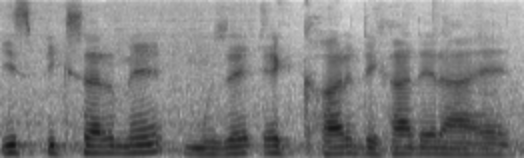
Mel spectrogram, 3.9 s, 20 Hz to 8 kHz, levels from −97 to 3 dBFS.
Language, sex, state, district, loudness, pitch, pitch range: Hindi, male, Arunachal Pradesh, Lower Dibang Valley, -15 LUFS, 125 Hz, 115-135 Hz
